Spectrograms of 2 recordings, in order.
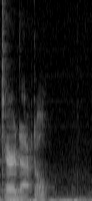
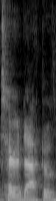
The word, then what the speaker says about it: pterodactyl: hanging no you said pterodactyls because the P is silent there's no there's no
